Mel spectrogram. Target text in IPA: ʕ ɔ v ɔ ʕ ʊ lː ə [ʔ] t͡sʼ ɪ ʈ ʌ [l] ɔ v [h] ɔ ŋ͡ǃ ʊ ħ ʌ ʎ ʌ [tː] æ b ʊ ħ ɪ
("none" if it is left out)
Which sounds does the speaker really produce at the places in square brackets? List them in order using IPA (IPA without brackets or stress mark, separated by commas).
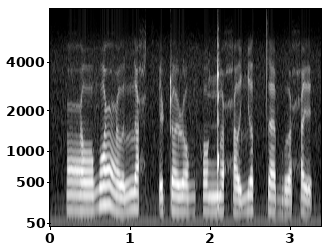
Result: ħ, ɭ, h, tː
